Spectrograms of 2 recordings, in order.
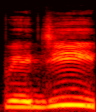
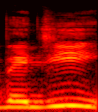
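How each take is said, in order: Both takes have the same delivery.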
